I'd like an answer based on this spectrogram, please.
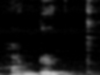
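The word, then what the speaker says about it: hundredth: There is a th in the last of that word. 100th.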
